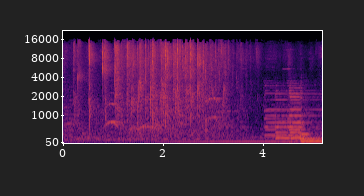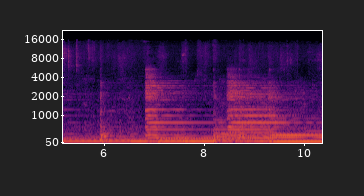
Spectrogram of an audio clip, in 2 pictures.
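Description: Audience chatter and scattered claps, then about four seconds in an electric bass and an electric guitar start a slow intro of long, held notes that grows louder.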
